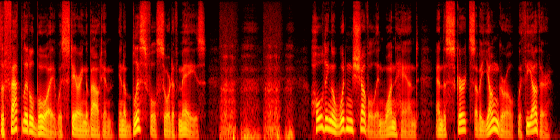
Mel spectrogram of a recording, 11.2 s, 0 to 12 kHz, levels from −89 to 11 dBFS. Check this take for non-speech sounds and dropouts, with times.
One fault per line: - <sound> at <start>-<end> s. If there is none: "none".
- breath at 4.4-5.9 s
